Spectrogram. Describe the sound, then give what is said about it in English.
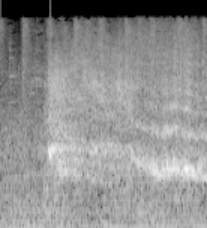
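Tires screech loudly as a car brakes hard, a sustained high-pitched skid that starts abruptly and holds steady for over a second, with no voices. “Baron Baudelaire, seeing what has happened behind him, slams on his brakes.”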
